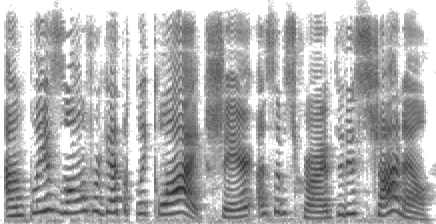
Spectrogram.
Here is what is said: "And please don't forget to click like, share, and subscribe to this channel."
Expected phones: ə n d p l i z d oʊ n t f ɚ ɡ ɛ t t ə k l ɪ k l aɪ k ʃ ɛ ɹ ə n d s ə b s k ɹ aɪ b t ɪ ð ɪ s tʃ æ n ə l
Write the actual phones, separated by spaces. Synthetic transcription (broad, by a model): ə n p l i z d oʊ n t f ɚ ɡ ɛ t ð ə k l ɪ k l aɪ k ʃ ɛ ɹ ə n s ə b s k ɹ aɪ b t ɪ ð ɪ s tʃ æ n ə l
